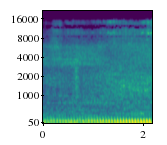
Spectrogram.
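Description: A vehicle engine running close by with a low, even pulse, growing louder.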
